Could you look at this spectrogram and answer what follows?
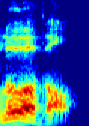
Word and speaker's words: Louisville: There I saw Ken and he said, "Good evening on the mend in Louisville." Well, this is the way to do it. Louisville properly. Louisville.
